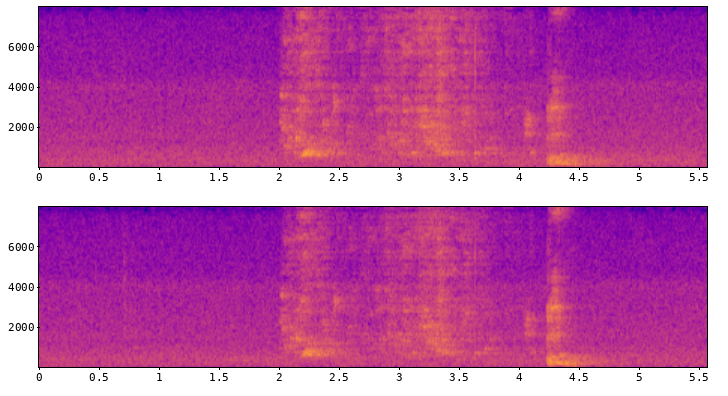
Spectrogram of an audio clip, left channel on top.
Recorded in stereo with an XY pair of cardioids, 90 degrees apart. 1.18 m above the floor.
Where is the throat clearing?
50° right, 0.5 m.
